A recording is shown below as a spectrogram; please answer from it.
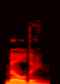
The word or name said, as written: melding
